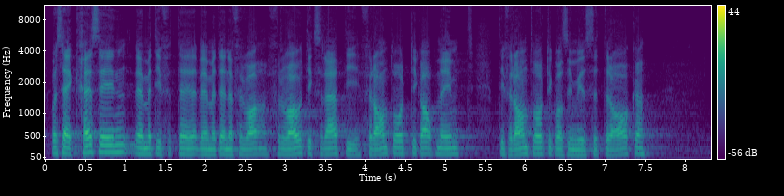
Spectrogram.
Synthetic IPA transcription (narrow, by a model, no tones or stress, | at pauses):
uəshɛt̚kʰɛsɪnʋɛnmədid̥ɛʋɛnmədɛnəffəɾʋɑltɪksɾæːt̚d̥ifəɾɑntʋɔrtɪɡɑb̥nɪmt | d̥ifəɾɑnt̪ʋɔrtɪɡ̥ʋosimyəsːət̪ɾɑːɡ̥ə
